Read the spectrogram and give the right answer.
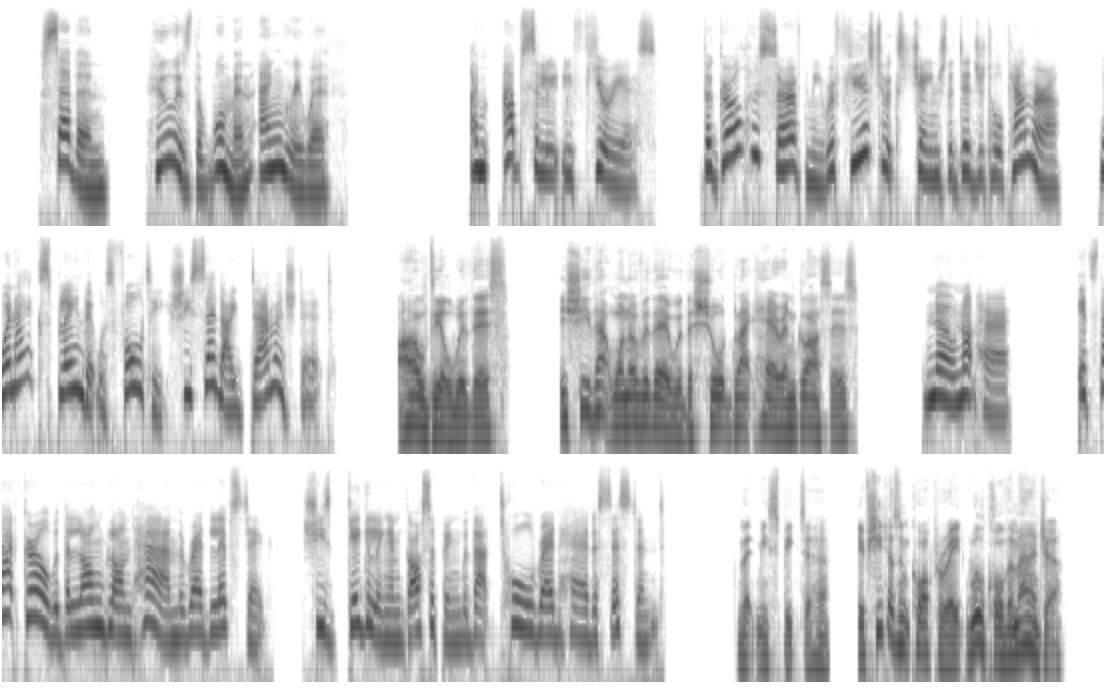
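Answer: The shop assistant with long blonde hair and red lipstick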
